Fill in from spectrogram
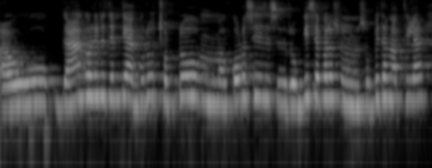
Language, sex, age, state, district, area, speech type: Odia, female, 30-45, Odisha, Khordha, rural, spontaneous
